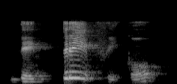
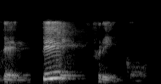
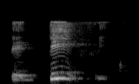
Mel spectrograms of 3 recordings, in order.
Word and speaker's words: dentífrico: de posición por ejemplo vamos a decir lo siguiente dentrífico cuando es dentífrico dentífrico entendido luego tenemos acá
